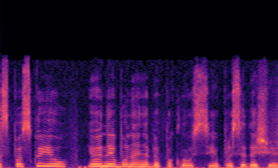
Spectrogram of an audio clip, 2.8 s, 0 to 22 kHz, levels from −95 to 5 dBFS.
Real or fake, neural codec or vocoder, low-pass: real; none; 14.4 kHz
